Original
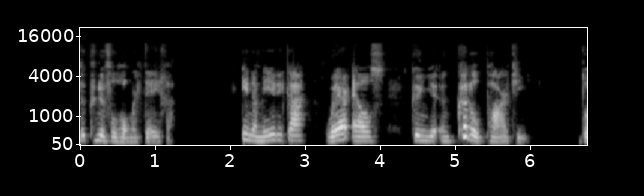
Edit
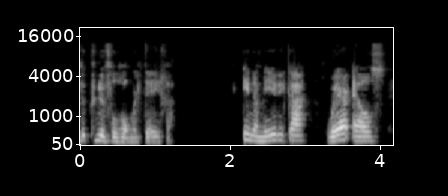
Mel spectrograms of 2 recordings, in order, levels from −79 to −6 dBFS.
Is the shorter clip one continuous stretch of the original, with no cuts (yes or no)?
yes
